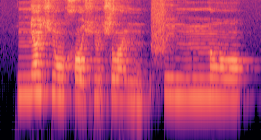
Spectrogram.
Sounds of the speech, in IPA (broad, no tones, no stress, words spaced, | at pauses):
ɲãç ɔ̃xɒçɔ̃çlˠĩŋ | fiŋ nːɔ̃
